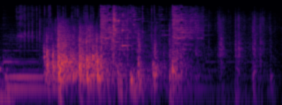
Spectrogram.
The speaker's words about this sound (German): Oh nein, alles kaputt. Der ganze Baum auf dem Boden, die Kugeln zerbrochen. Da war der Kater aber ganz schön ungeduldig.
